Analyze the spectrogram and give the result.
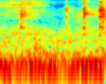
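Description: A heart-shaped metal puzzle padlock is shaken, giving quick, light metallic clicks and rattles over a steady low hum. The lock is quite loose, and it sounds less tight than the previous lock.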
